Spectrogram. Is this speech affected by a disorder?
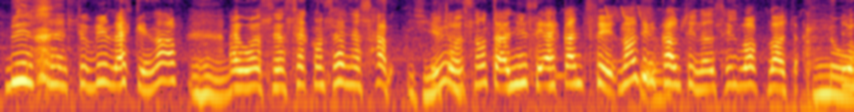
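Yes: cerebral palsy; from birth.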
